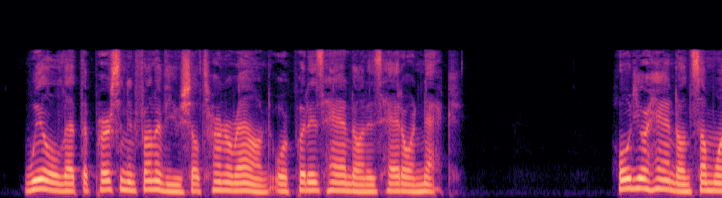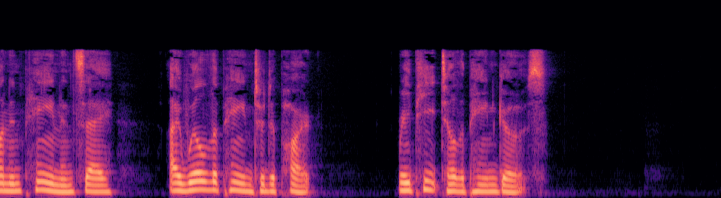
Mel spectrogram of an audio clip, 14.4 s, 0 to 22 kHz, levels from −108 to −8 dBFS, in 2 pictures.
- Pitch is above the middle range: No, medium, 150 Hz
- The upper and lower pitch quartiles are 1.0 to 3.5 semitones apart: Yes, average, 3.0 semitones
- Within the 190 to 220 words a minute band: No, average, 170 wpm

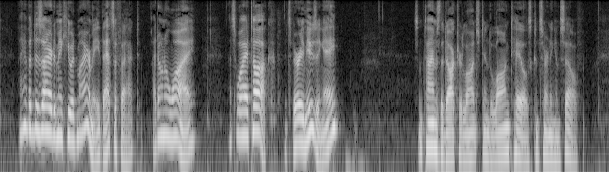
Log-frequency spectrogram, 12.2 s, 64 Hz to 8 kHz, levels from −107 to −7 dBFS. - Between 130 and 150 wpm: No, average, 160 wpm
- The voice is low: Yes, low, 125 Hz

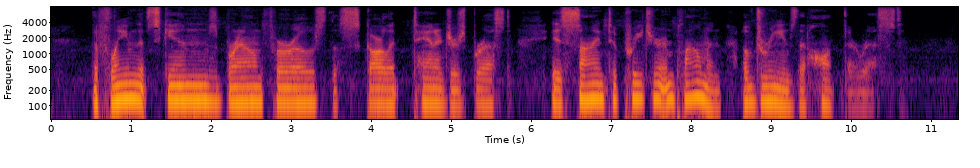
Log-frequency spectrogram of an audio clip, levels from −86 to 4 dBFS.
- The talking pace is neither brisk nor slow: No, slow, 115 wpm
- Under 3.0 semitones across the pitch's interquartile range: Yes, narrow, 2.4 semitones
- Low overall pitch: Yes, low, 115 Hz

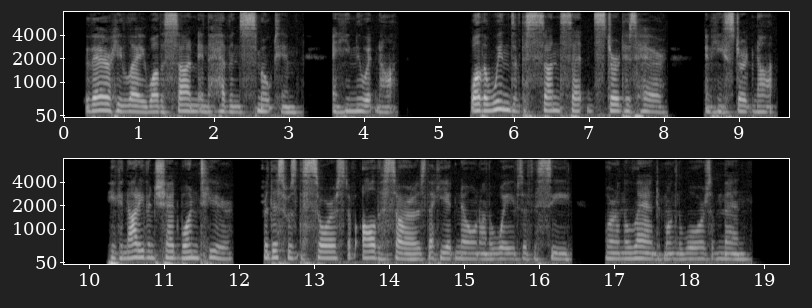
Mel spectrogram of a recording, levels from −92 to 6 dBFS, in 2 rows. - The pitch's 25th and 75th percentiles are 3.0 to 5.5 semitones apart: No, narrow, 2.6 semitones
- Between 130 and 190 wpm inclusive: No, average, 200 wpm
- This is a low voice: No, medium, 165 Hz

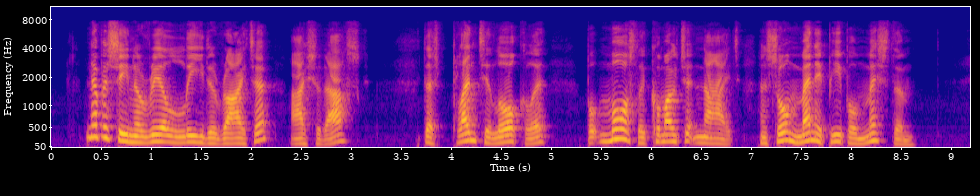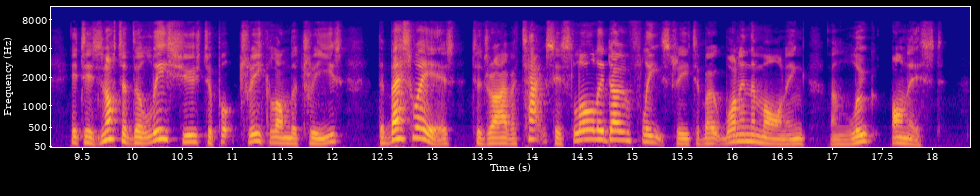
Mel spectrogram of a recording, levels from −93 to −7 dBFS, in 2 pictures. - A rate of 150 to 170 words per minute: No, average, 185 wpm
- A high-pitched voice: No, medium, 140 Hz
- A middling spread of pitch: No, wide, 6.1 semitones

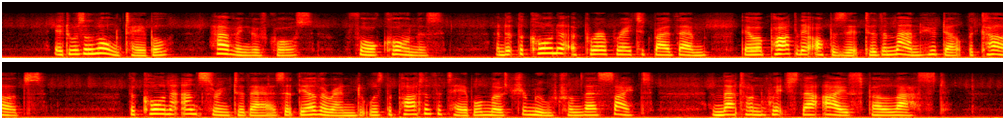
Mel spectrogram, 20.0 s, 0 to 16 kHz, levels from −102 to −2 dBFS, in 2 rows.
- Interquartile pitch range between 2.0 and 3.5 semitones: No, average, 4.6 semitones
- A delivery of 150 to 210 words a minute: Yes, average, 170 wpm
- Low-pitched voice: No, high, 220 Hz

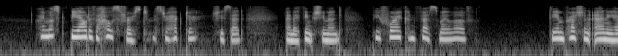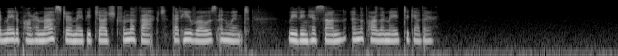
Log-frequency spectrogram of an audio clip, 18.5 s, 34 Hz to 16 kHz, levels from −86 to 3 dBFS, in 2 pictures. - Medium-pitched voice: No, high, 205 Hz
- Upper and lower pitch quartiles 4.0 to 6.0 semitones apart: No, average, 3.2 semitones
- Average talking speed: Yes, average, 160 wpm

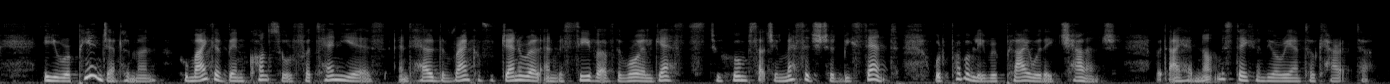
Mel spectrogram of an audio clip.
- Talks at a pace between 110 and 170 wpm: No, average, 195 wpm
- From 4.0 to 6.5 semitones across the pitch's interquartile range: Yes, average, 4.3 semitones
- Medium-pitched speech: Yes, medium, 170 Hz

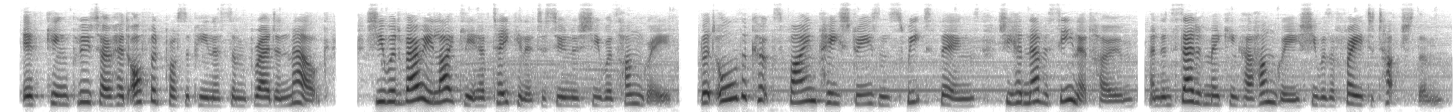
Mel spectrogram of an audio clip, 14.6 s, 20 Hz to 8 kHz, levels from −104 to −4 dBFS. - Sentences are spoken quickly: Yes, fast, 210 wpm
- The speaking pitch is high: Yes, very high, 275 Hz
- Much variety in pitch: Yes, wide, 8.2 semitones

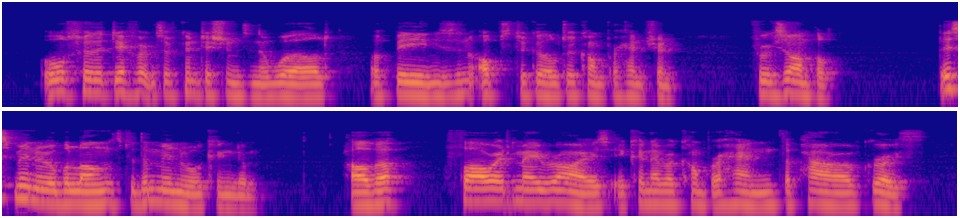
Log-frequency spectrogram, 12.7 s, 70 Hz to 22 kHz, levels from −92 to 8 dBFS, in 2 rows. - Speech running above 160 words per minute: Yes, average, 175 wpm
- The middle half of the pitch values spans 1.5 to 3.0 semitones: Yes, average, 2.7 semitones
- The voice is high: No, low, 135 Hz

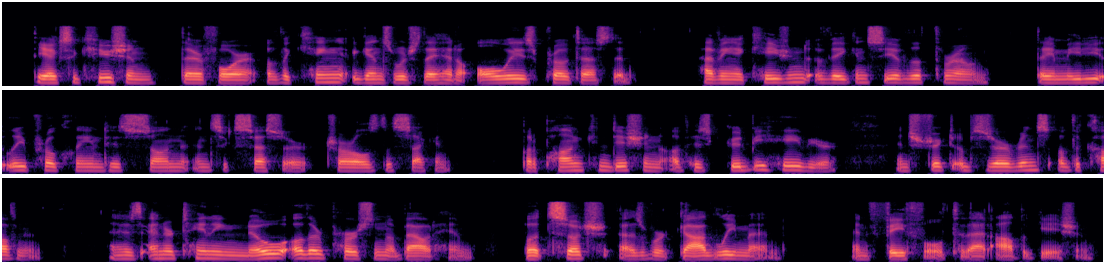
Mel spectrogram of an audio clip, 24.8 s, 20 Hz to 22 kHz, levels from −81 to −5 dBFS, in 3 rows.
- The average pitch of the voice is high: No, low, 135 Hz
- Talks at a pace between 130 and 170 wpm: Yes, average, 145 wpm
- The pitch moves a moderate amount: No, narrow, 2.0 semitones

